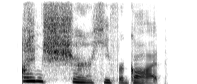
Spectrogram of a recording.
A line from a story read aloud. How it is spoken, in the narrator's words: she says in a super patronizing voice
